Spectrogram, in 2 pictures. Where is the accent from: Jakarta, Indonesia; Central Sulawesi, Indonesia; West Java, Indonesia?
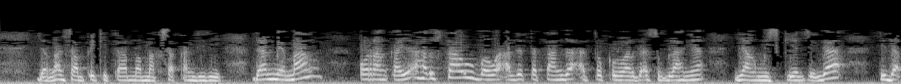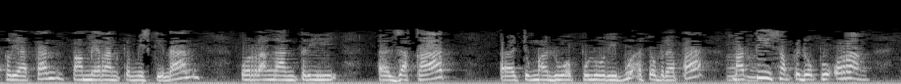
Jakarta, Indonesia; Orang tua udah bingung, sebagai orang Betawi saya ini ya, dulu selalu begitu.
